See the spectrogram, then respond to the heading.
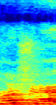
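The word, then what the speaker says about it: Boozhoo: Not bonjour, not bonjour. It does have that little sound of bonjour, but it's bonjour. Bonjour. It's spelled B-O-O-Z-H-O-O.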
